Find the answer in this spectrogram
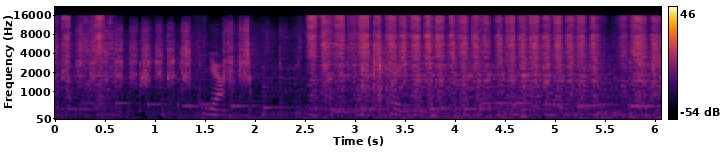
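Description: Fine-toothed handsaw cutting through a small piece of wood with quick, even back-and-forth strokes.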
